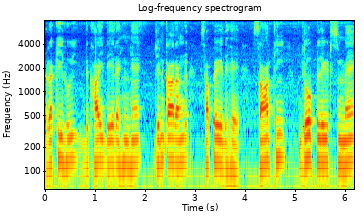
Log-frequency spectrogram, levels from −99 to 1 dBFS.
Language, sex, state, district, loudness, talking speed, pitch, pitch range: Hindi, male, Bihar, Gopalganj, -22 LUFS, 155 wpm, 125 Hz, 120-130 Hz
